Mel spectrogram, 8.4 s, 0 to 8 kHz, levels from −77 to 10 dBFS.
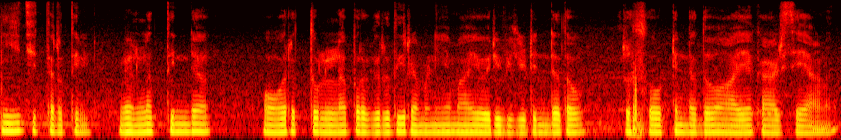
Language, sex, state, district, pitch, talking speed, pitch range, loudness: Malayalam, male, Kerala, Kollam, 110 Hz, 80 wpm, 110-120 Hz, -16 LUFS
